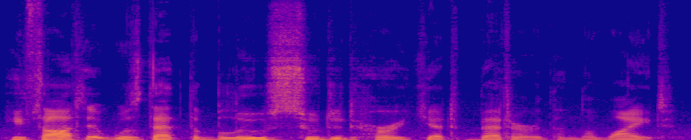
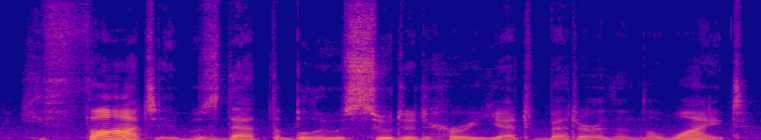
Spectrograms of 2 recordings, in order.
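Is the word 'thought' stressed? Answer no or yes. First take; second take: no; yes. First: The word thought carries no special stress. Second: The word thought carries strong stress.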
